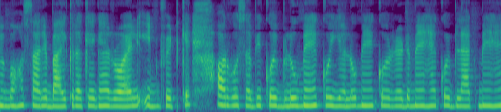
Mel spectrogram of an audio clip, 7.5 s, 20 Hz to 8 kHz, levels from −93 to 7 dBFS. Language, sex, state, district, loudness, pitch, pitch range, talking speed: Hindi, female, Maharashtra, Mumbai Suburban, -18 LUFS, 205 Hz, 200-210 Hz, 200 wpm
